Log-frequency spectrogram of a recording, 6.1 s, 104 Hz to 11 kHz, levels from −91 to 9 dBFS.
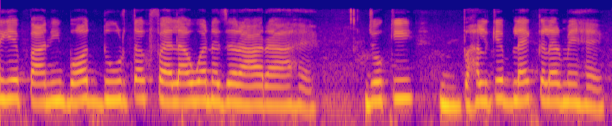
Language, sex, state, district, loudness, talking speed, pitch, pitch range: Hindi, female, Jharkhand, Deoghar, -13 LUFS, 175 wpm, 255 Hz, 240-270 Hz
